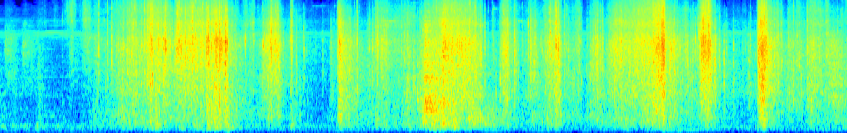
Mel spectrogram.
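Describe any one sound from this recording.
Cardboard and paper rustle and crinkle.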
